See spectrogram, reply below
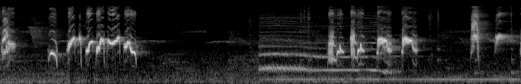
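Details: Red-whiskered bulbul morning song used to train and provoke other bulbuls; a quick warbled phrase of looping notes, a pause with a steady low tone, then further short chirpy bursts.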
